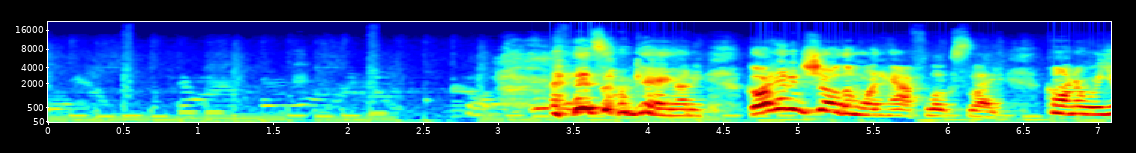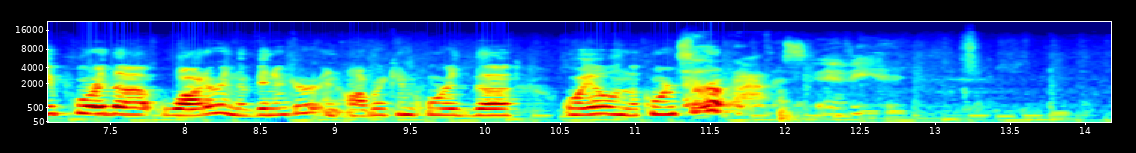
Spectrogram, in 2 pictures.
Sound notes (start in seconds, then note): 2.8 laughing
